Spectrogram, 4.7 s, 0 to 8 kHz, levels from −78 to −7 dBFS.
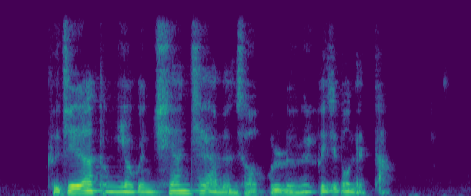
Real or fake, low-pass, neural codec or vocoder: fake; 7.2 kHz; codec, 32 kHz, 1.9 kbps, SNAC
